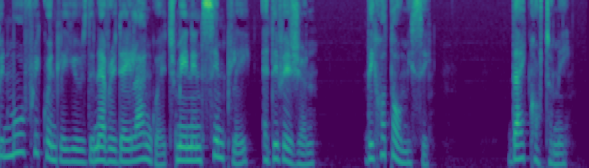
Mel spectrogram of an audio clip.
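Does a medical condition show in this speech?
No.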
